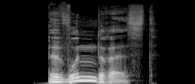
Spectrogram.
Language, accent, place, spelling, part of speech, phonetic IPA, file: German, Germany, Berlin, bewundrest, verb, [bəˈvʊndʁəst], De-bewundrest.ogg
- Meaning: second-person singular subjunctive I of bewundern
